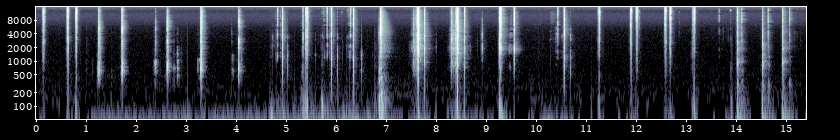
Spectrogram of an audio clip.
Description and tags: collection of various clicks from different sources such as computer mouse or a gun mechanism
